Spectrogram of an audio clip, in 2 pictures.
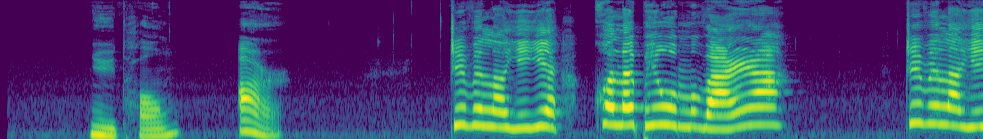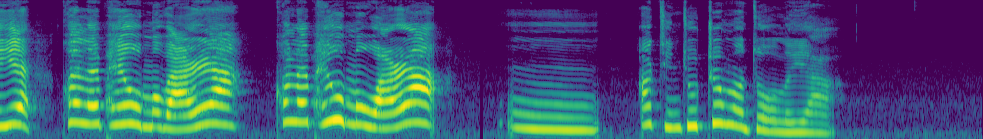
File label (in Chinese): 女 游戏动漫 萝莉音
